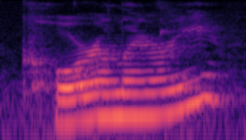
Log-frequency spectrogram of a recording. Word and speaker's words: corollary: a look at that so in corollary we have first syllable stress letter O letters o r do say or that sounds like core then we have the reduced uh sound the schwa core uh the letters a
